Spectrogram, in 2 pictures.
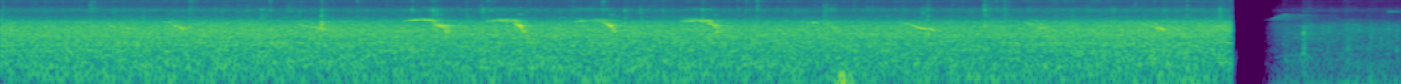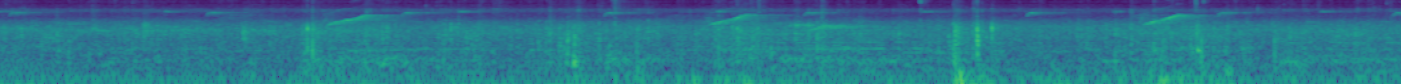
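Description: Heavy rain falling steadily, with short bird chirps over it. It cuts off abruptly about six seconds in to a much quieter background where a bird repeats a short rising call every second or two.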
